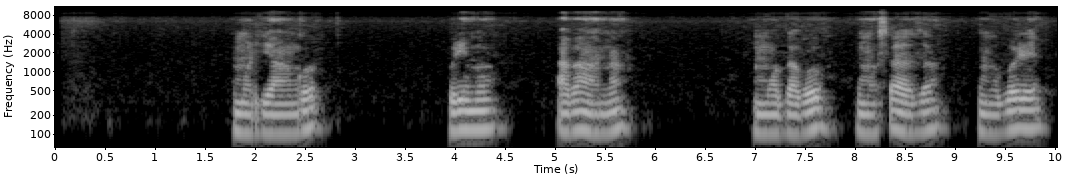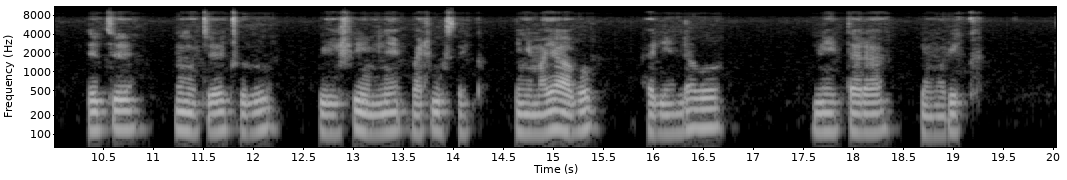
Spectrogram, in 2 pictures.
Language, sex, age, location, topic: Kinyarwanda, male, 18-24, Kigali, health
